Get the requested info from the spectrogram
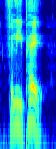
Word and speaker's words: Felipe: Like here, everyone calls me Felipe, but in Colombia, it's pronounced Felipe. Do you get what I'm saying? There's a massive difference, but obviously, not everyone's gonna say Felipe. So you just say, "Oh, bun it, just call me Felipe."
